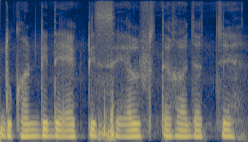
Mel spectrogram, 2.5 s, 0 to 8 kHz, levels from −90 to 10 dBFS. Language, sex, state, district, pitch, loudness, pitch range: Bengali, male, Assam, Hailakandi, 130 Hz, -16 LUFS, 125-135 Hz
